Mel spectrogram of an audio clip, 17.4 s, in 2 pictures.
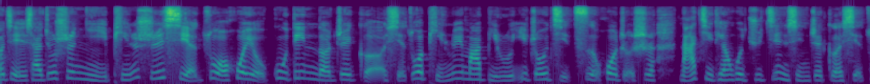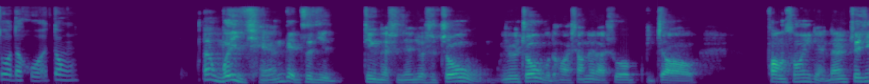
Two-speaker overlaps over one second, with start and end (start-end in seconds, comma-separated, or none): none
